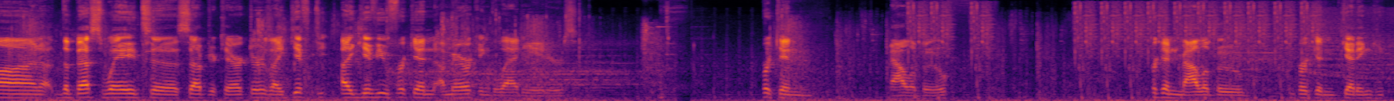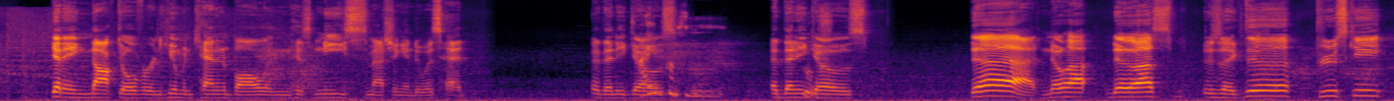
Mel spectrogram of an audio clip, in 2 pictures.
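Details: Adult male speaker; ordinary speech.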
